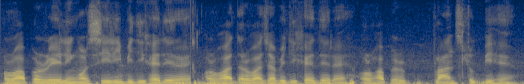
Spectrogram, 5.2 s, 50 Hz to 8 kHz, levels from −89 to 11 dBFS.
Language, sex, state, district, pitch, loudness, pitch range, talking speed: Hindi, male, Arunachal Pradesh, Papum Pare, 120 Hz, -13 LUFS, 115-130 Hz, 275 wpm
